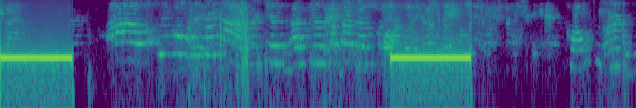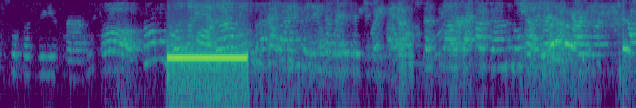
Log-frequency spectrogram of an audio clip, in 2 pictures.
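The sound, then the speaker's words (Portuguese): The ringing tone of an outgoing telephone call sounds as three steady, low-pitched tones about one second long, spaced roughly five seconds apart, with people talking in the gaps between them. “Tô ligando pra ela, vamos ver.”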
